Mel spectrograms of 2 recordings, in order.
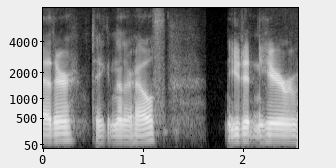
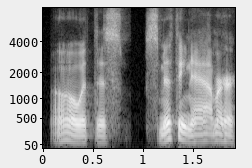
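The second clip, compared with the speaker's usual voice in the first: plain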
